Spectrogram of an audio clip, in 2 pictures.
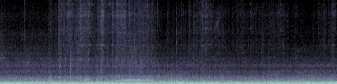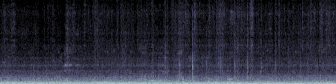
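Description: Wheels thump down and rumble along a runway.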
